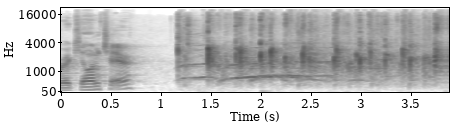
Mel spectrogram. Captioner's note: applause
